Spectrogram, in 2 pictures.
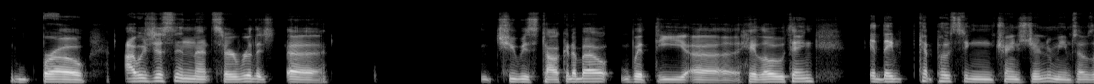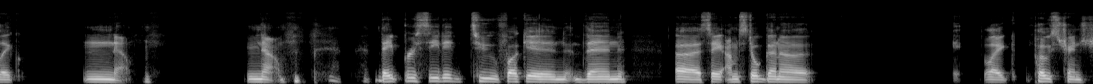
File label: voice message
